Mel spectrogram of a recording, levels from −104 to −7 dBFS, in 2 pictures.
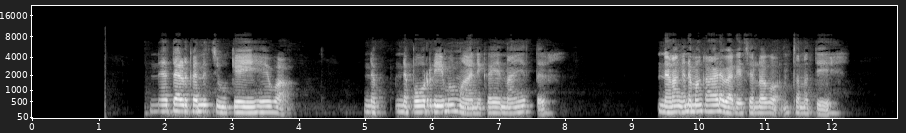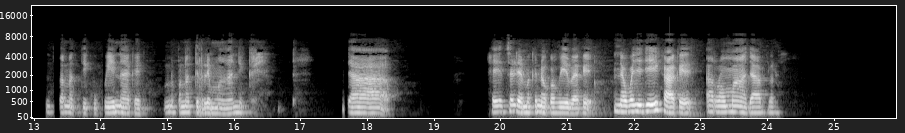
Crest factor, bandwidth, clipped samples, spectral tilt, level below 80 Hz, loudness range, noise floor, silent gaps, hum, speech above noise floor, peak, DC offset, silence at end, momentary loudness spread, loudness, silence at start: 22 dB; 7.6 kHz; under 0.1%; -7 dB/octave; -74 dBFS; 9 LU; under -90 dBFS; 9.23-9.38 s, 12.85-13.18 s, 13.31-13.38 s, 17.53-17.62 s, 18.99-19.29 s, 19.51-19.80 s; none; over 69 dB; 0 dBFS; under 0.1%; 1.75 s; 14 LU; -21 LUFS; 1.8 s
